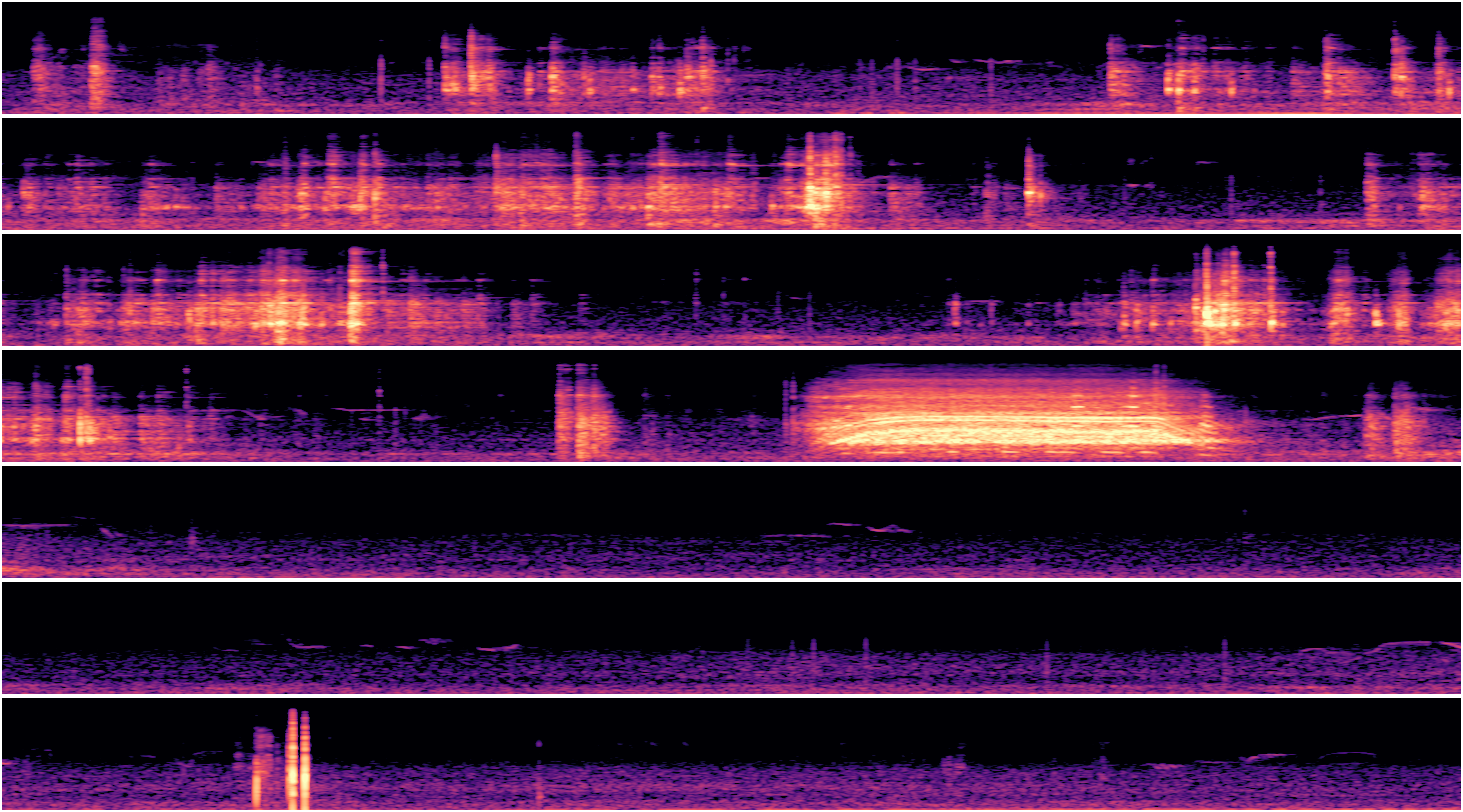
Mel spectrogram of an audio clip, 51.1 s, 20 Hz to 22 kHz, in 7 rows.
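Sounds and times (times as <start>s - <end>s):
mechanical clicking and scraping: 2.1s - 13.0s, 14.0s - 18.6s, 19.3s - 24.0s, 25.8s - 28.2s.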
